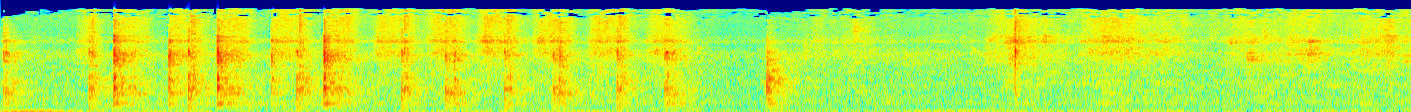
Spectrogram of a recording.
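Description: A quick, irregular run of crisp crackles and clicks, thinning out after about four seconds with one last sharp click: a crisp roasted wheat khakhra crackling as it is pressed and handled.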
